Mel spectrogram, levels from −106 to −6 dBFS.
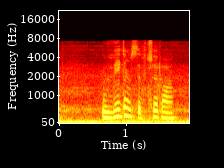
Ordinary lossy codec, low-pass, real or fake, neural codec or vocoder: none; 7.2 kHz; fake; codec, 16 kHz in and 24 kHz out, 1.1 kbps, FireRedTTS-2 codec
